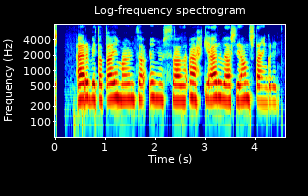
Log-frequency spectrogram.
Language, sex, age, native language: Icelandic, male, 11, Icelandic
